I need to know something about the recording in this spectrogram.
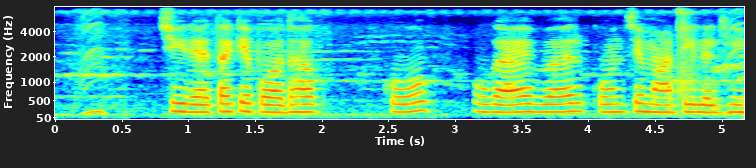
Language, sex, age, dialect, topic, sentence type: Chhattisgarhi, female, 18-24, Western/Budati/Khatahi, agriculture, question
